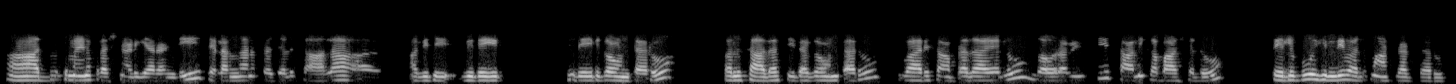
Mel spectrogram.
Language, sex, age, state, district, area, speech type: Telugu, female, 45-60, Telangana, Medchal, urban, conversation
